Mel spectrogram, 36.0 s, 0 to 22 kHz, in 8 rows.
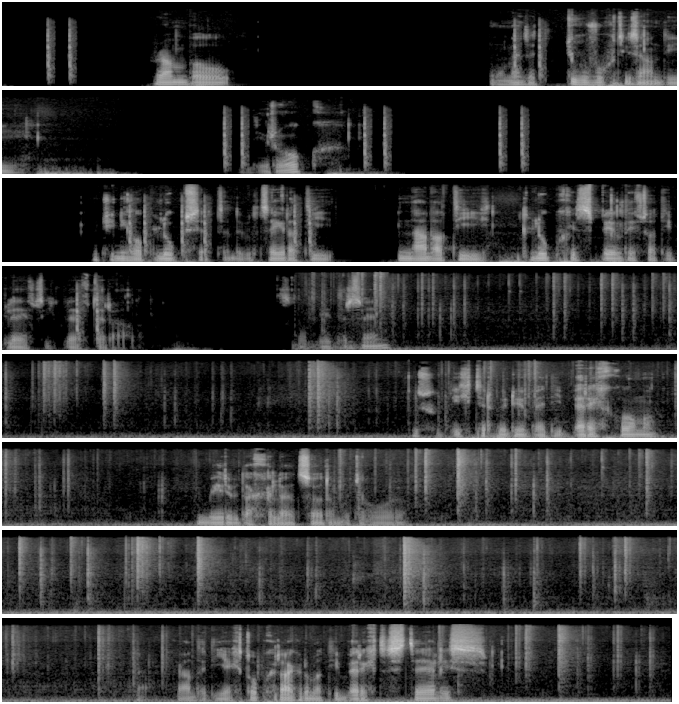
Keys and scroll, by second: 16.6 Up, 16.9 Left, 17.1 Up, 18.6 Left, 18.8 Up, 19.4 Right, 19.5 Up, 19.9 Right, 20.1 Up, 20.6 Right, 20.7 Up, 27.9 Left, 28.1 Up, 28.5 Right, 28.7 Up, 30.2 Right, 30.3 Up, 33.1 Up, 33.3 Left, 33.5 Up, 35.2 Right, 35.5 Up.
